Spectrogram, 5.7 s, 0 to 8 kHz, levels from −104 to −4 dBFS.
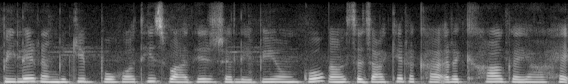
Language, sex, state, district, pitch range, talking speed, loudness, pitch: Hindi, female, Uttar Pradesh, Etah, 240-265 Hz, 160 wpm, -30 LUFS, 245 Hz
